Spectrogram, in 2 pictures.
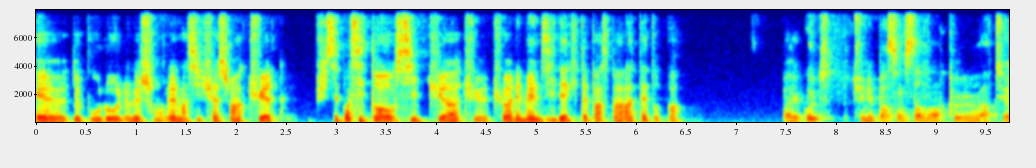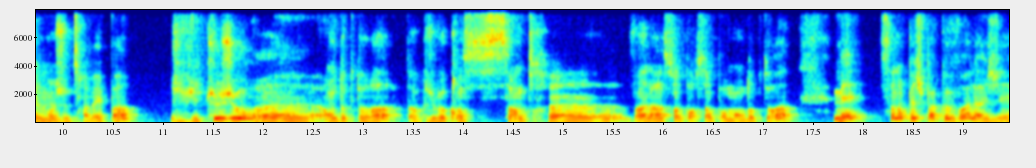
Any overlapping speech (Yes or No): No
